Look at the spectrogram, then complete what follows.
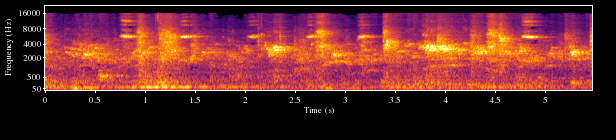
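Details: Budgerigars housed together, a male jealously guarding a female: lively scratchy chatter with repeated short whistles and squawks, rising and falling in bursts every second or so.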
